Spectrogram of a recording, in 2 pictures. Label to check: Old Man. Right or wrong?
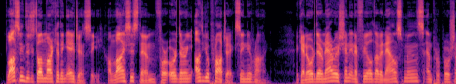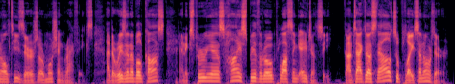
Wrong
